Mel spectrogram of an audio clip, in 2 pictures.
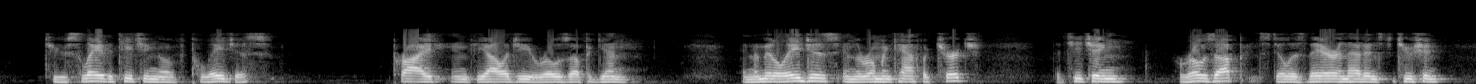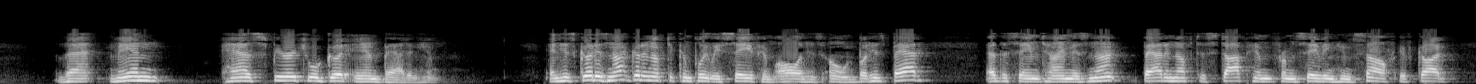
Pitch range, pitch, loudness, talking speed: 125-150 Hz, 135 Hz, -11 LUFS, 150 wpm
